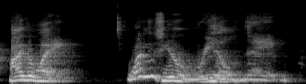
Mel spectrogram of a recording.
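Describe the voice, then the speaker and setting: An actor playing a shrewd, outwardly genial stepfather who probes with quiet menace in an old-time radio suspense drama. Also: fairly high pitch, huge pitch swings, reverberant, heavily acted. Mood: genial, probing. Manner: deliberate, probing, hesitant phrasing.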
